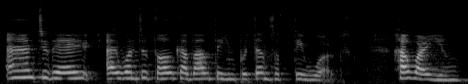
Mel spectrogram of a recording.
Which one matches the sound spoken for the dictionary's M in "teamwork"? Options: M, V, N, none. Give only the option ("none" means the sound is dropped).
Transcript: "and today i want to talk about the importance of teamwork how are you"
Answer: none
